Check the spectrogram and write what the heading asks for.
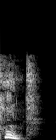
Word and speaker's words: Ghent: Ghent, I think it's pronounced. G-H-E-N-T in Belgium.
